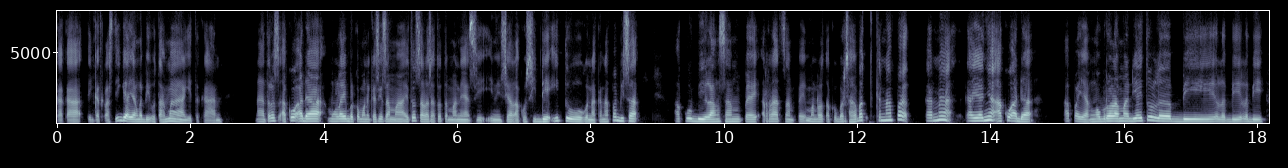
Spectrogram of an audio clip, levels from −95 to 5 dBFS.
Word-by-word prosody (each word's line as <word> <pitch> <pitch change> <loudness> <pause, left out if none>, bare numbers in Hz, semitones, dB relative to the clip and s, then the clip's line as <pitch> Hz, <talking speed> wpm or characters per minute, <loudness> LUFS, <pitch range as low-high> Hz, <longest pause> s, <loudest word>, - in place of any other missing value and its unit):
kakak 125 0 -5
tingkat 130 -1 -9
kelas 120 +2 -8
3 205 -5 +5
yang 150 - +3
lebih 140 0 -3
utama, 145 0 -2
gitu, 120 -1 -10
kan. 115 +2 -9 0.5
Nah, 145 -2 -8
terus, 200 +3 -1
aku 225 0 0
ada 170 -1 +5
mulai 165 +1 +1
berkomunikasi 155 -1 -4
sama 75 0 -3
itu 70 - -2
salah - - -1
satu - - -7
temannya 65 0 -4
si - - 0 0.2
inisial 65 -1 -4
aku 140 - -8
si 145 0 -6
D 150 0 +3
itu. 195 +1 +1 0.2
Nah, 130 -3 -3
kenapa 145 +11 -4
bisa 185 -3 +2 0.5
aku 165 +2 -2
bilang 150 -2 +5
sampai 155 -1 -3
erat, 155 - -3
sampai 140 -2 -8
menurut 150 -1 -4
aku 140 - -10
bersahabat, 160 +9 -1 0.2
kenapa? 245 +4 +1 0.3
Karena 235 +6 +1 0.2
kayaknya 205 +5 +3
aku 185 +5 -1
ada 155 -4 +2 0.5
apa, 180 0 -7
ya, 145 - 0
ngobrol 160 +4 +4
ama 175 0 +3
dia 180 +2 +4
itu 240 +5 -1
lebih 150 -6 +4
lebih 140 0 -2
lebih 140 0 -1
155 Hz, 170 wpm, -23 LUFS, 140-180 Hz, 0.5 s, 3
